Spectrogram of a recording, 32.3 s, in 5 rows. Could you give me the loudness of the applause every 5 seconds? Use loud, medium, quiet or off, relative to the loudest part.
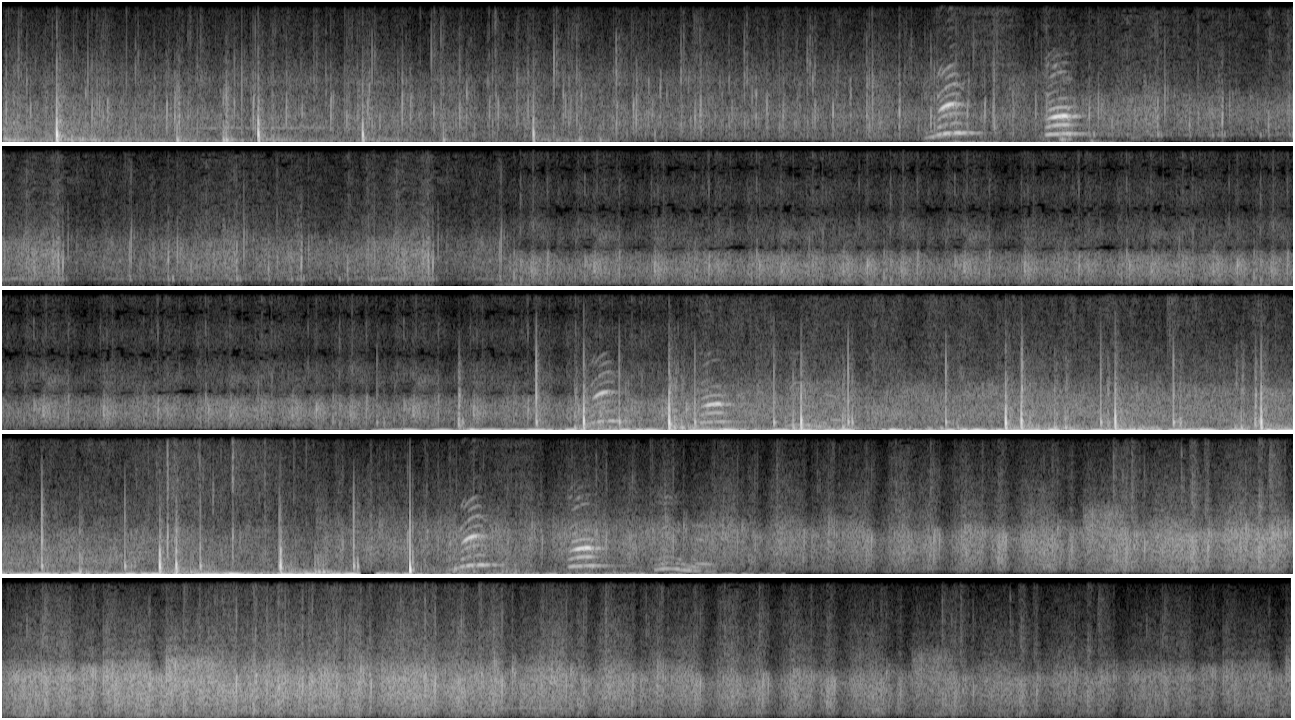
medium, medium, medium, medium, medium, loud, medium.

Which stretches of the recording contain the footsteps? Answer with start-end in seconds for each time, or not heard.
14.8-21.5.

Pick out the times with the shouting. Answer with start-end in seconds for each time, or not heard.
4.7-5.5, 15.8-17.2, 21.6-22.9.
